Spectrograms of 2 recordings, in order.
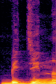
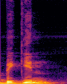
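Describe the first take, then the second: First: The middle consonant is a soft j sound. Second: The middle consonant is a hard g sound. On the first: The speaker calls it wrong. "ಬಿಜಿನ್ ಅಂತ ಹೇಳಲ್ಲ" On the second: The speaker calls it right.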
